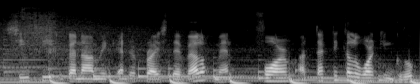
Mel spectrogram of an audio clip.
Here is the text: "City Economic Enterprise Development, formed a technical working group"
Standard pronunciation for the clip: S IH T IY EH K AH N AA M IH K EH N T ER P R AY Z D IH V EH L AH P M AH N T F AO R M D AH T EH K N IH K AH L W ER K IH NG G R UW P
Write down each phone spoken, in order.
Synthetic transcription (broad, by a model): S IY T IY EH K AH N AA M IH K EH N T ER P R AY S D IH V EH L AH P M AH N T F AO R M AH T EH K N IH K AH L W ER K IH NG G R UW P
